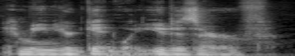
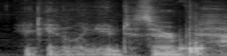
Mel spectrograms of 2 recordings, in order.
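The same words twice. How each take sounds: First: Said in the usual way. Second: Whispered, much softer repeat. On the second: Real, not acted. Streamer repeating it to Dave in a whisper. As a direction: breathe it out like a secret jab.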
